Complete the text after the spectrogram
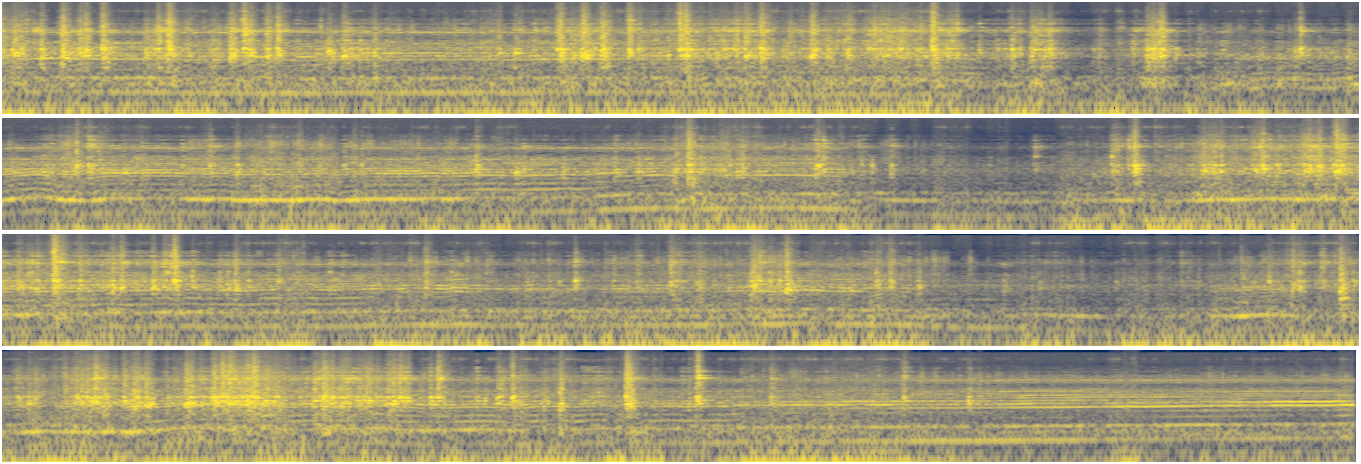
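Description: A race car engine roars loudly, revving up and down through the gears.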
